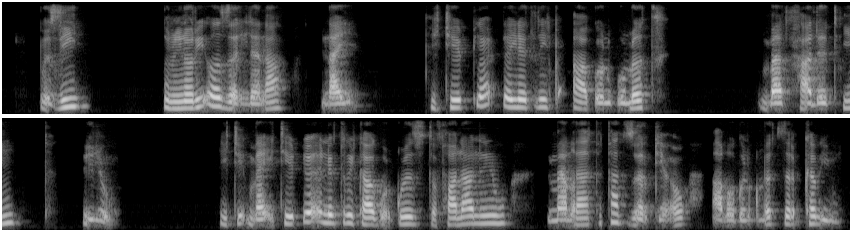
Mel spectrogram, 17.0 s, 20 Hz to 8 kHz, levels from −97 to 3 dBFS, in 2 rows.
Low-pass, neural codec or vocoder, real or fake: 7.2 kHz; autoencoder, 22.05 kHz, a latent of 192 numbers a frame, VITS, trained on one speaker; fake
